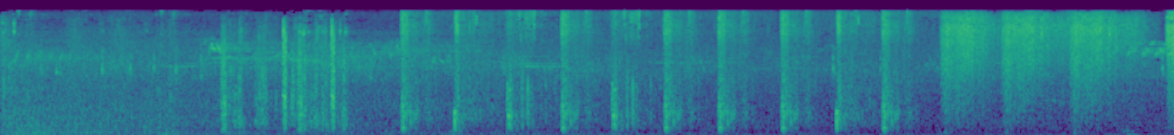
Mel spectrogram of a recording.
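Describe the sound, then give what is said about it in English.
Footsteps of a character walking in a video game: many soft, evenly spaced steps in a steady rhythm over a faint hiss, with no talk. “I'm walking.”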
